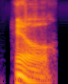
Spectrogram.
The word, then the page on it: hill: British English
